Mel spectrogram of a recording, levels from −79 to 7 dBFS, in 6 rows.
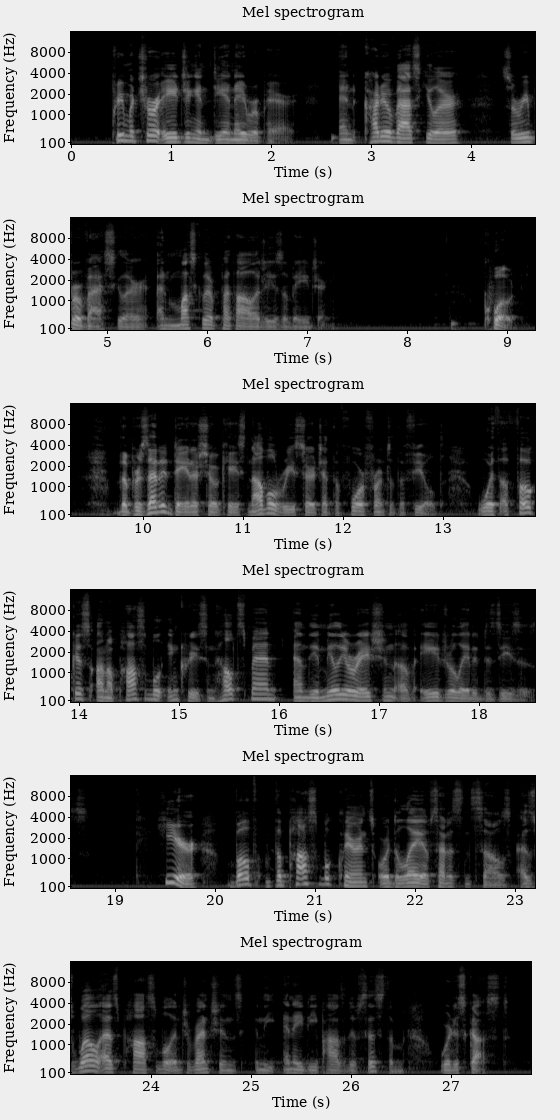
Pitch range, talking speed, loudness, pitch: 100-125 Hz, 140 wpm, -34 LUFS, 115 Hz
